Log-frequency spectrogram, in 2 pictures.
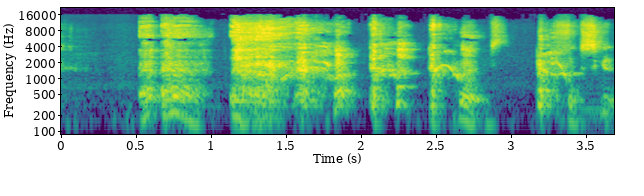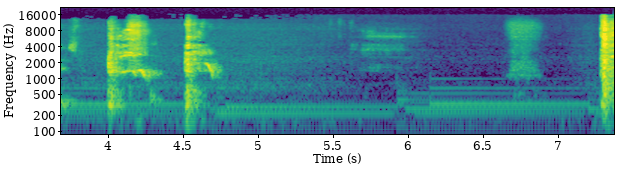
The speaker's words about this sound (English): Excuse me. A couple of coughs. Whew. Forgive me there. Just a little choking to death. No, it wasn't that bad. It was just, it just caught with me.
